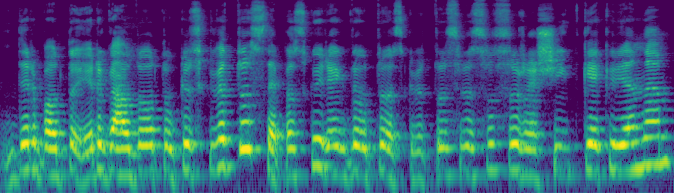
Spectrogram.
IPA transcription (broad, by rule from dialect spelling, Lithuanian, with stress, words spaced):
ˈdʲɪrbɐʊ ɪr ˈɡɐʊdɐʋɐʊ ˈtoːkʲʊs kʋʲɪˈtʊs tɐɪ pɐsˈkʊɪ ˈrʲɛɪɡdɐʋʊ tuɔs kʋʲɪˈtʊs ʋʲɪˈsʊs sʊrɐˈʃʲiːt kʲiɛkʋʲiɛˈnɐm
